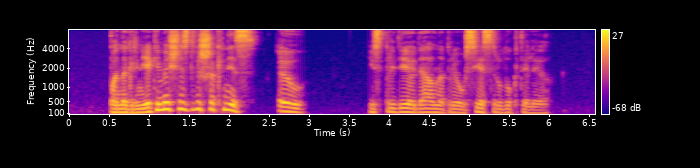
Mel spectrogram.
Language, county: Lithuanian, Kaunas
